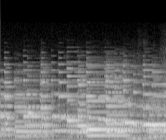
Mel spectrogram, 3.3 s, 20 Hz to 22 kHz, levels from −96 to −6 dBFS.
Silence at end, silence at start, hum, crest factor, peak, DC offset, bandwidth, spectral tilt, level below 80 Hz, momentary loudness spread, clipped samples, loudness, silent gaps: 0 s; 0 s; none; 12 dB; -10 dBFS; 0.9%; 5.8 kHz; -8.5 dB/octave; -48 dBFS; 5 LU; under 0.1%; -22 LUFS; none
